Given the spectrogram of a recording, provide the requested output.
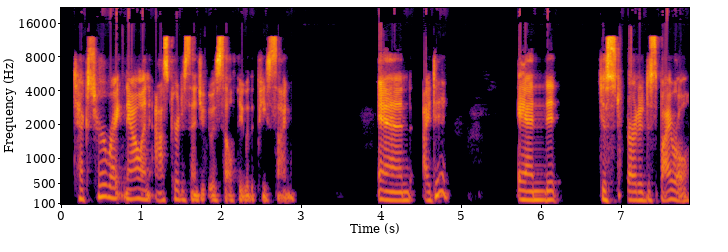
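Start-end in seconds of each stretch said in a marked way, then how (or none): none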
